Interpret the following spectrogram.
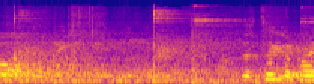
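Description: A table tennis ball clicks once on a hard surface about a second in, among voices in a sports hall.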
